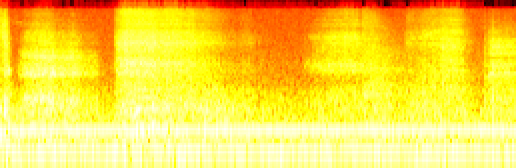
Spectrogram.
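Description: Slow, deep nasal breaths come during a passive Zercher squat stretch, each inhale and exhale soft and airy against a quiet background with a low steady hum.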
